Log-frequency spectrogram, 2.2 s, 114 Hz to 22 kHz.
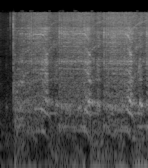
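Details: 2000 Acura 3.2 TL with a misfire after a recent tune-up, compression test: the starter spins the engine at a steady, even cranking pace on a good cylinder reading about 177 psi. Cylinder #2 has no compression.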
